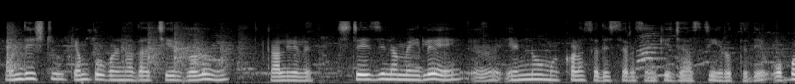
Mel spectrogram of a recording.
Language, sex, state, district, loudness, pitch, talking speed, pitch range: Kannada, female, Karnataka, Koppal, -19 LUFS, 205 Hz, 145 wpm, 185-230 Hz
